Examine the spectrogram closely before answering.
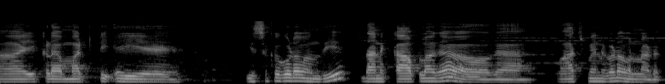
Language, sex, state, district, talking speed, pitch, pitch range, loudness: Telugu, male, Andhra Pradesh, Anantapur, 115 wpm, 130 Hz, 120-140 Hz, -34 LUFS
